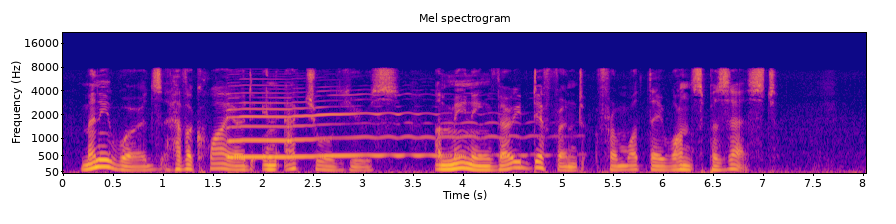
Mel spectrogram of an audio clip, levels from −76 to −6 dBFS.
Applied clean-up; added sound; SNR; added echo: none; Wind instrument, woodwind instrument; 3 dB; none.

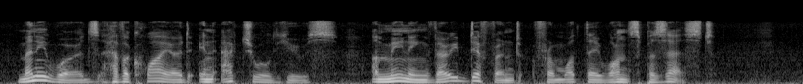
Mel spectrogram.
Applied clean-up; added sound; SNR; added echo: none; none; none; none.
